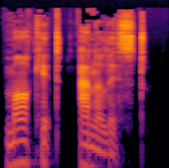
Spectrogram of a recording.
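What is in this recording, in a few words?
"market analyst", English, British English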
